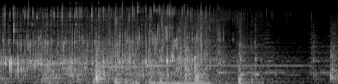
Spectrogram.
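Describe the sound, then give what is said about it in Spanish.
Agua dulce, a sweet drink, being poured into a cup, a steady trickle lasting a few seconds with a couple of light clinks, then tapering off near the end. No one speaks. “Vení, tómate un agua dulce.”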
